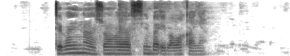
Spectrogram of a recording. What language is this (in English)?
Ganda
